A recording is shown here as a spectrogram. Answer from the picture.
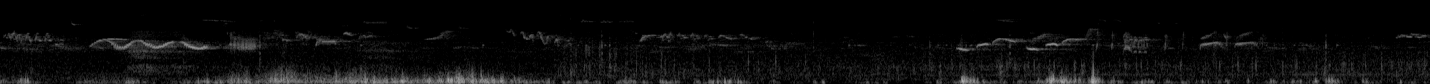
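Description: Small birds chirping and giving short wavering trills, one after another, over low gusts of wind rumbling on the microphone.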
